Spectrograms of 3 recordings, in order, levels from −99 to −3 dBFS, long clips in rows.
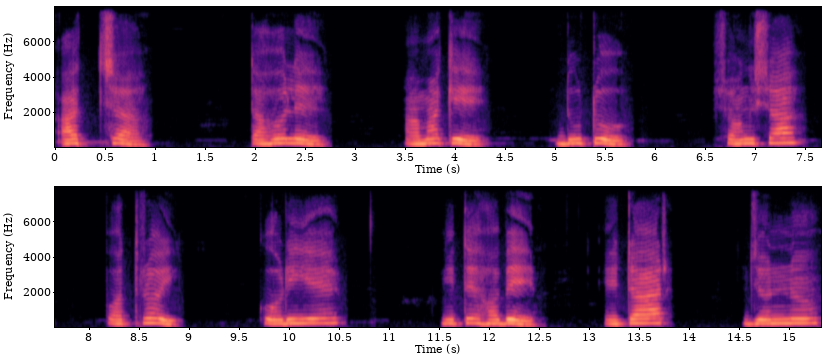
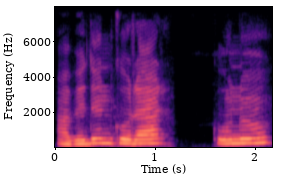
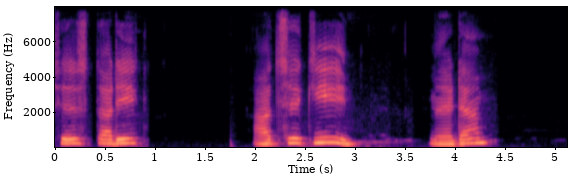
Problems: none marked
